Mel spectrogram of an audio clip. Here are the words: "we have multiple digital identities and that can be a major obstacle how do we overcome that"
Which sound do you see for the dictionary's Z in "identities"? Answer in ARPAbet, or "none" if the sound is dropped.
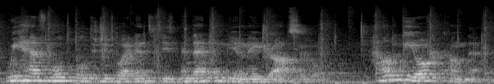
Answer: Z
